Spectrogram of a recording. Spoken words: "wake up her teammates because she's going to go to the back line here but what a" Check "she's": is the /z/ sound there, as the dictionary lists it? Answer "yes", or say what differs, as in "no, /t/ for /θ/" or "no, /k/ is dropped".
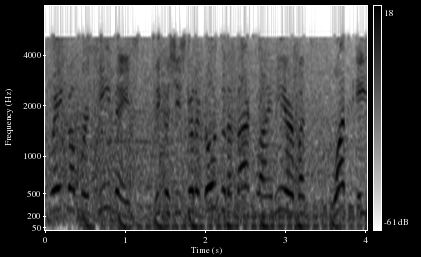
yes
